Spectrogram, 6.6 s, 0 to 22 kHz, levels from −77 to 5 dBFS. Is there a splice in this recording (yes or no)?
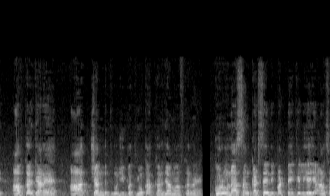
yes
